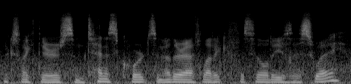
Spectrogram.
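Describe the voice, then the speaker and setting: On the low side and steady in tone, this walking tour guide's voice moves briskly as he crosses a snowy campus, thinking aloud and uncertain of building names. Recorded on a camera he carries, the audio has wind and traffic noise throughout.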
